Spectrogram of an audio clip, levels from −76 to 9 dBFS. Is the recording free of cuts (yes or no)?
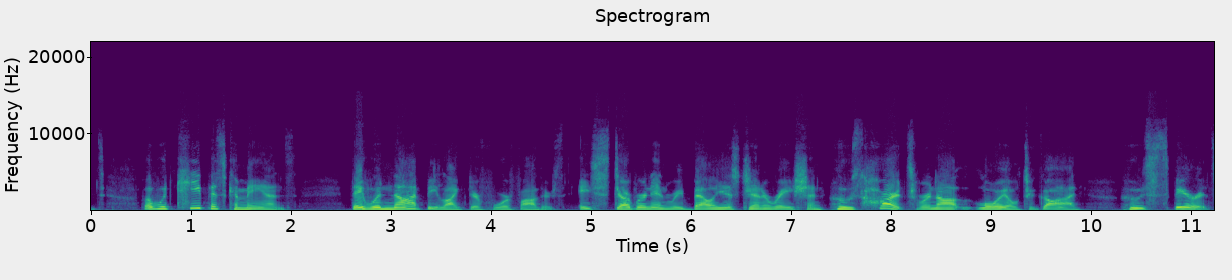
yes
